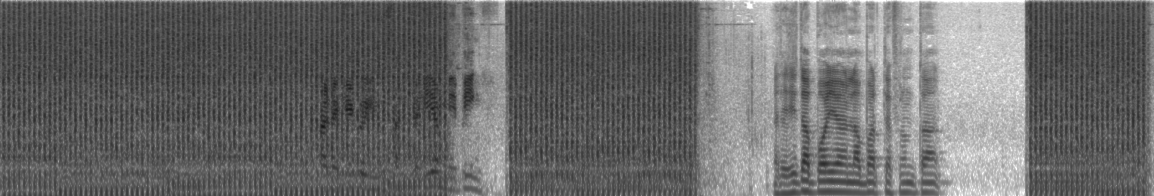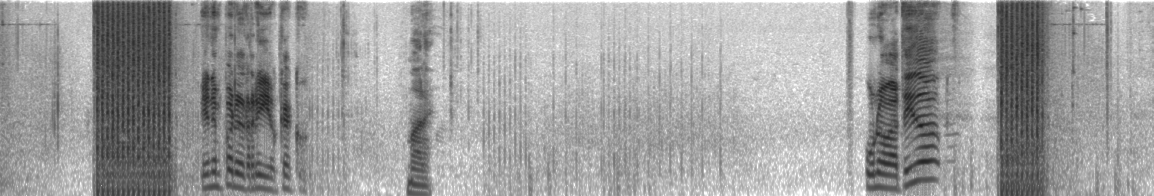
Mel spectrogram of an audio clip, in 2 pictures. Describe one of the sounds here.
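A machine gun fires in loud, rapid bursts.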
